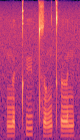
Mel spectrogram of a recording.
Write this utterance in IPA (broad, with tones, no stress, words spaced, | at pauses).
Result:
n̪ɵ˨t̚pʰyː˧p̚t͡sʊ˨˧ŋ t̪ʰɵ˧n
